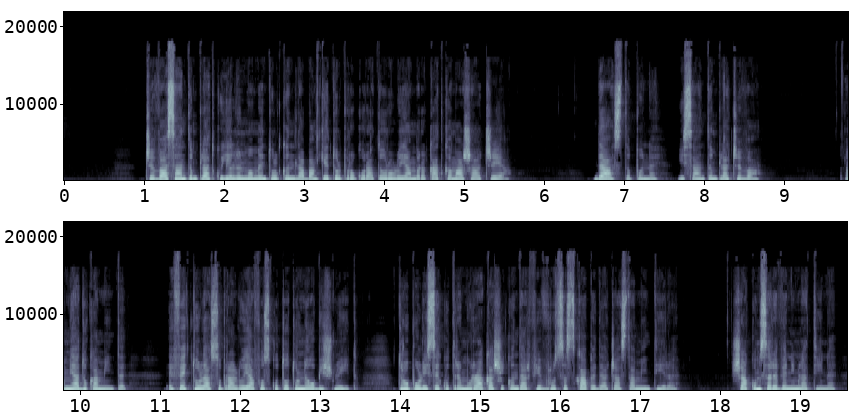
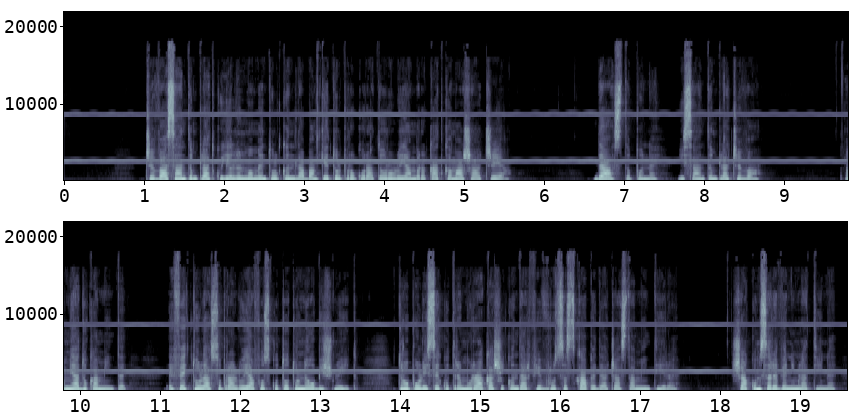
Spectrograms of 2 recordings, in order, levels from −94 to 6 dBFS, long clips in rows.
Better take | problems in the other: first | high-pitched whine; noticeable; throughout; 2.5 kHz, 20 dB below the speech

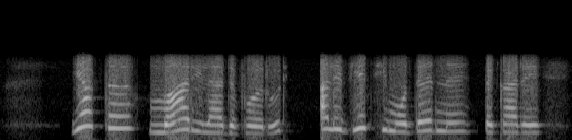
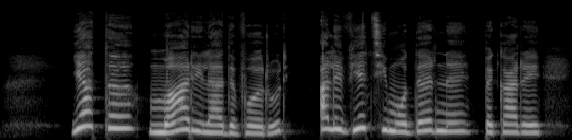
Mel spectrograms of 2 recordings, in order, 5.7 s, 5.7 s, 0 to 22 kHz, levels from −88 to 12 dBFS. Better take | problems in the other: second | phone-call audio; poor line; nothing above 4 kHz

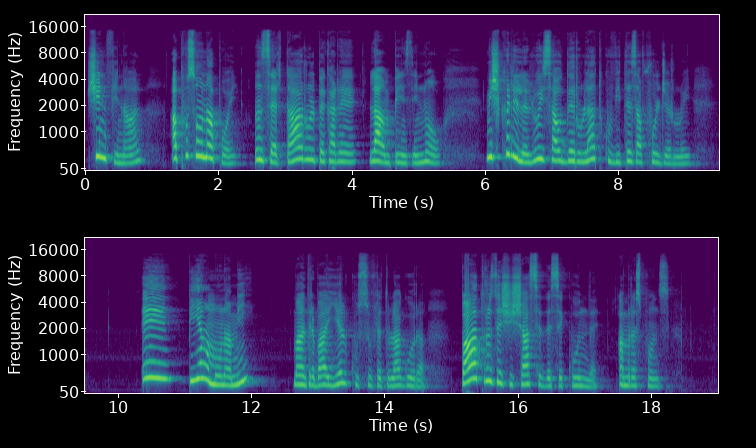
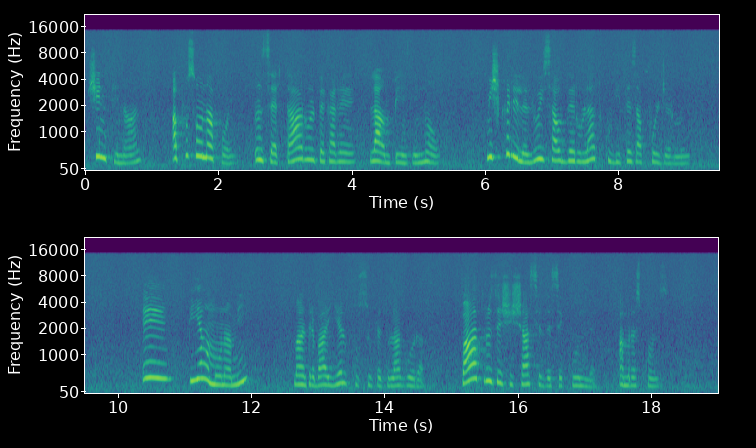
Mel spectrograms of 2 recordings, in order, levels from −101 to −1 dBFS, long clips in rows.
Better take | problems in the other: first | hiss; noticeable; throughout; 15 dB below the speech

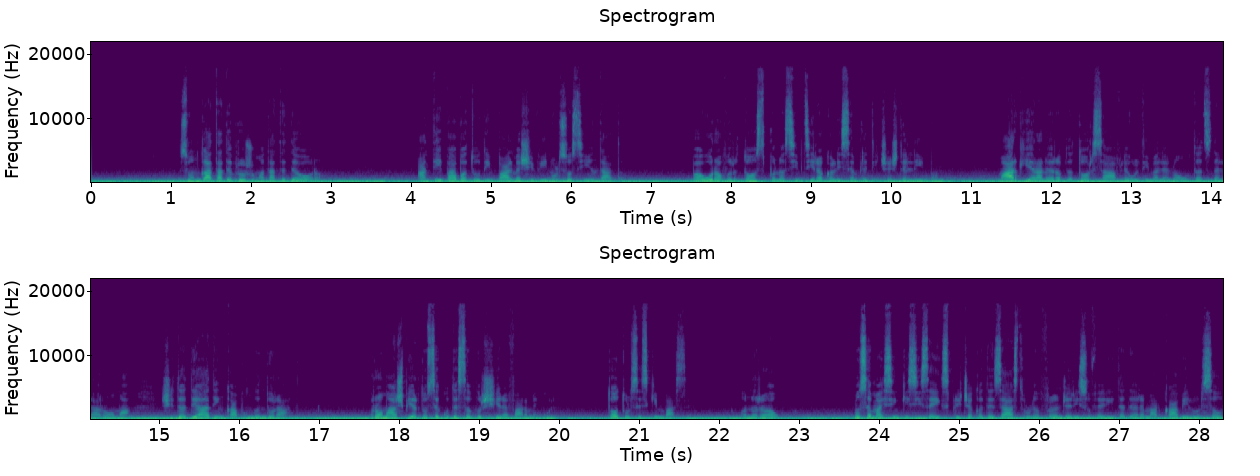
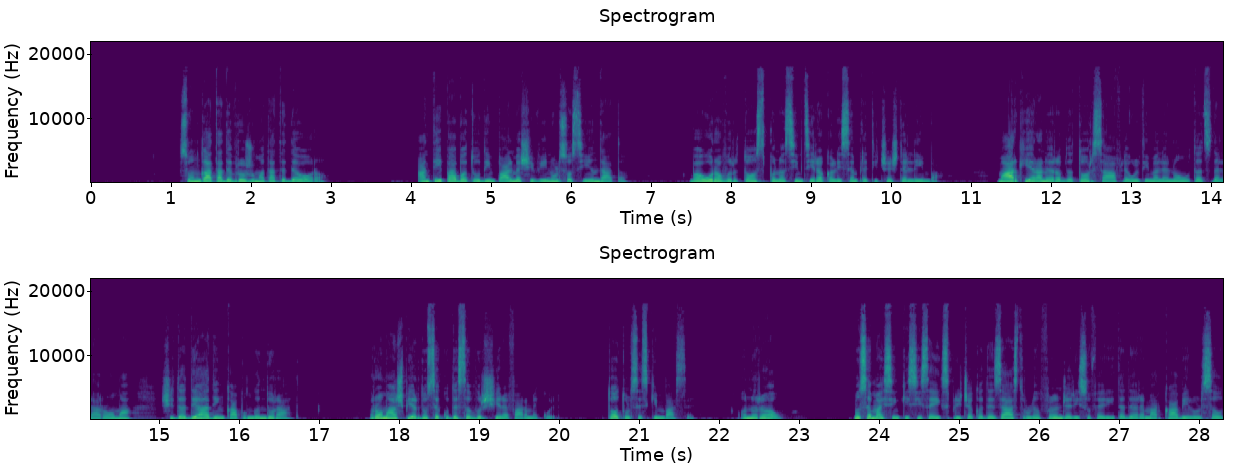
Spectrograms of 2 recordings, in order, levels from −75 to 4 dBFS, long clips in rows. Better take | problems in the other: second | low rumble; loud; throughout; 5 dB below the speech

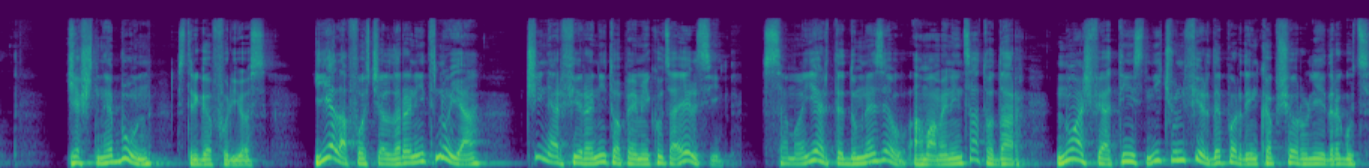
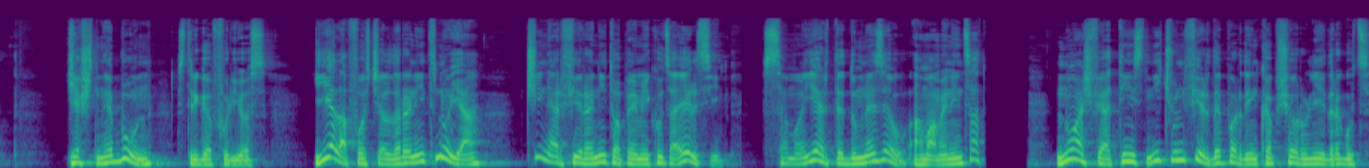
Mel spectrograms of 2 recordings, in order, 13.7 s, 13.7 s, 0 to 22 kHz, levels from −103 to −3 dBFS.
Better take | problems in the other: first | audio cutting out; at 10 s

